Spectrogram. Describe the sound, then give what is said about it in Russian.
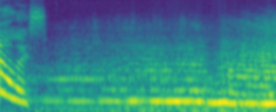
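Racing cars speed past a grandstand: one engine's whine falls sharply in pitch as it passes, then a steady high engine drone carries on and swells near the end. “Здесь столько людей, и все они следят за машинами, которые мимо них проносятся.”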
